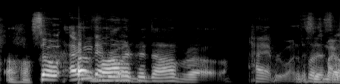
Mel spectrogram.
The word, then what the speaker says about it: Avada Kedavra: Avada Kedavra. Oh. So Avada Kedavra.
